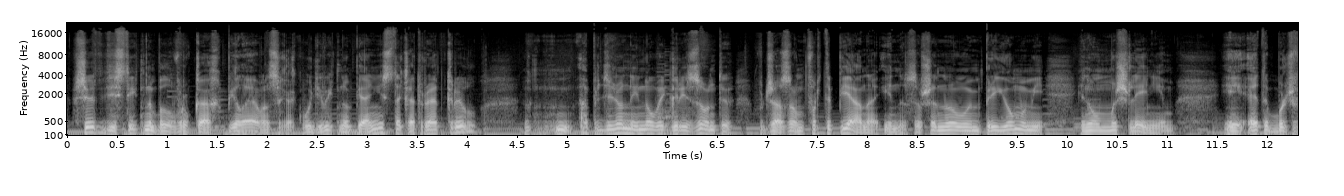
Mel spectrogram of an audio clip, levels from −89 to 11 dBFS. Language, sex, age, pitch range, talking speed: Russian, male, 60-79, 85-110 Hz, 140 wpm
